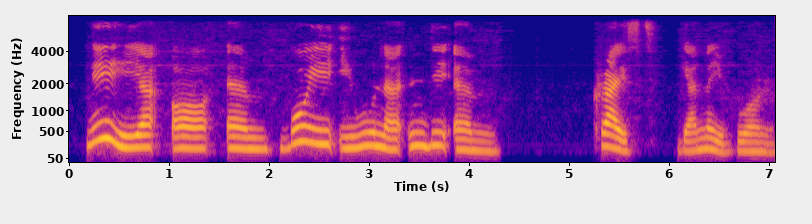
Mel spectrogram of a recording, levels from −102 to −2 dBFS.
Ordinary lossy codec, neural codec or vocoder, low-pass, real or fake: AAC, 48 kbps; none; 7.2 kHz; real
